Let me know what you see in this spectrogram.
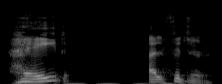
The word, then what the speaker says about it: Eid al-Fitr: Eh, o por lo menos me salió mal, pero al-Fitr. Me dijo eh, Eid al-Fitr. Me dijo un amigo. So, así se pronuncia.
